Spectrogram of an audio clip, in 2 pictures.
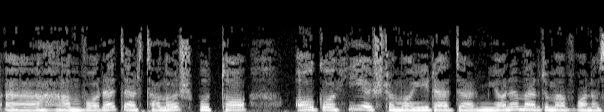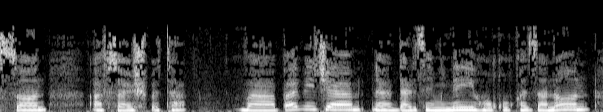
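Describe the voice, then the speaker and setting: A woman's voice: on the high side, fairly even intonation, a little mellow, no room sound. Hesitant Afghan Dari woman teacher. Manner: measured delivery with frequent hesitant pauses. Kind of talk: radio lesson.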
